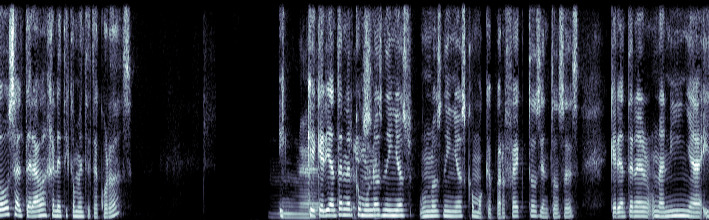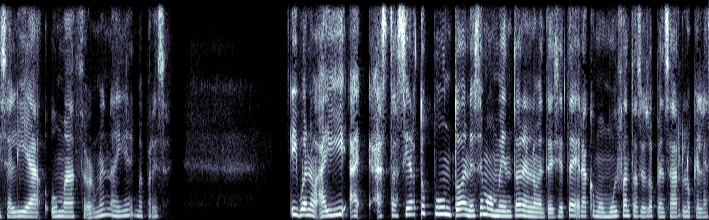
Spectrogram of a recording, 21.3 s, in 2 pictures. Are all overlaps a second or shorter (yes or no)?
no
